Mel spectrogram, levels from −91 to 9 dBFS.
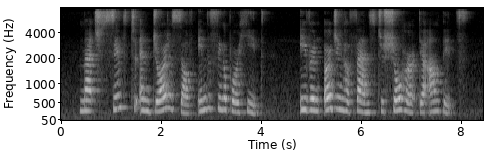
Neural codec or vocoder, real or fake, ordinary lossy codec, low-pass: none; real; none; 7.2 kHz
